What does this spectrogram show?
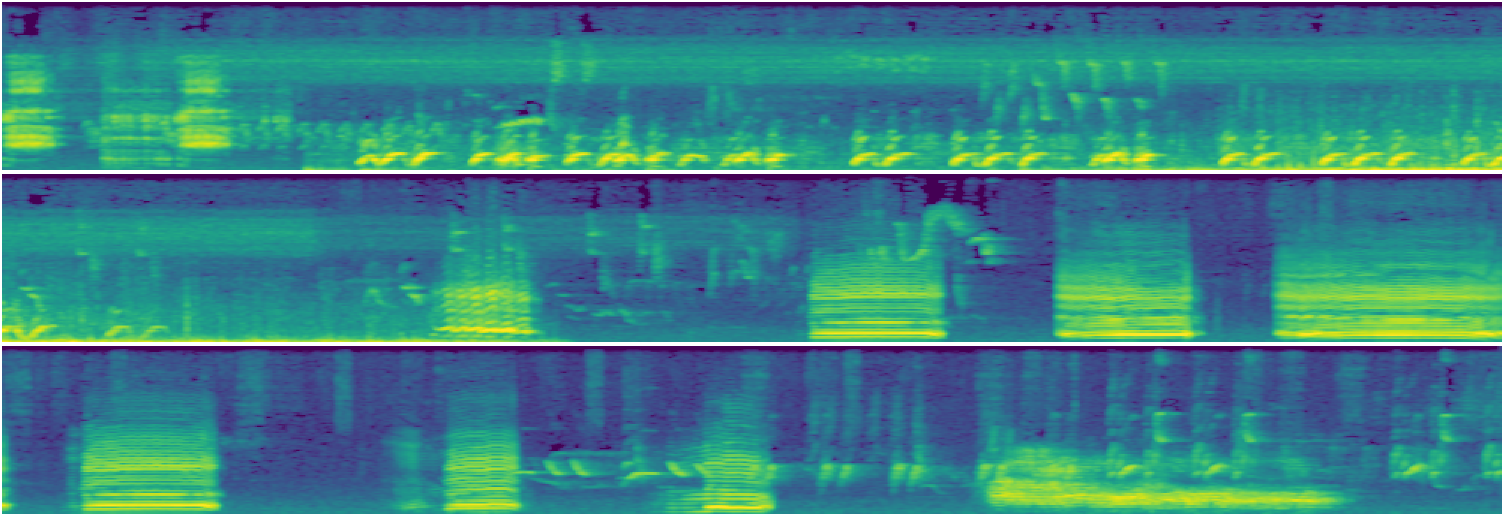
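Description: A koala's bellow: a long run of quick rasping grunts over a deep rumble. Then a string of sheep bleats, each about a second long and wavering, ending with a hoarser one.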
